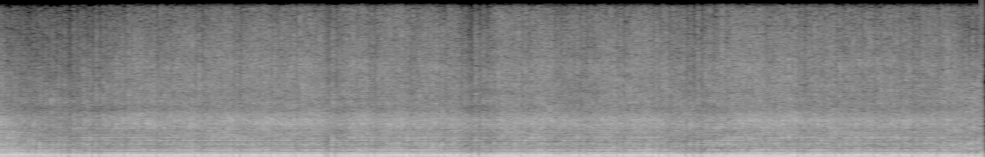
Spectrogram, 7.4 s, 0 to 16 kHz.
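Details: Mazda RX-7 FD 13B rotary, half-bridge port, Turblown single turbo, wastegates not hooked up, just revived: busy buzzy burble with brief revs, pulses even, no knocking; smoking but sounds healthy.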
